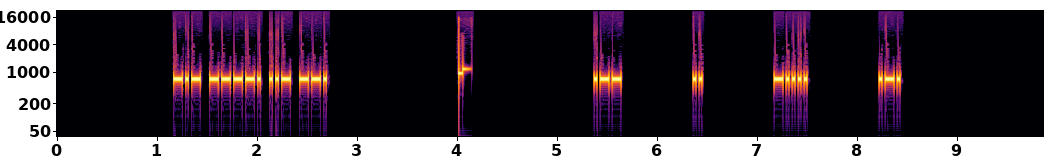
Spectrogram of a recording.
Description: Morse code, heard as a keyed tone, about 40 wpm, spaced as for 17 wpm, 700 Hz. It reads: K9UG WI6R
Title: USA Call Signs - 4 Characters - 8x Character Spacing - 40wpm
